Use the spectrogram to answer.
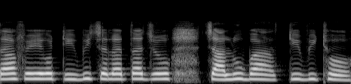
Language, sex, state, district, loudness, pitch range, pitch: Bhojpuri, female, Uttar Pradesh, Gorakhpur, -15 LUFS, 235-255 Hz, 245 Hz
